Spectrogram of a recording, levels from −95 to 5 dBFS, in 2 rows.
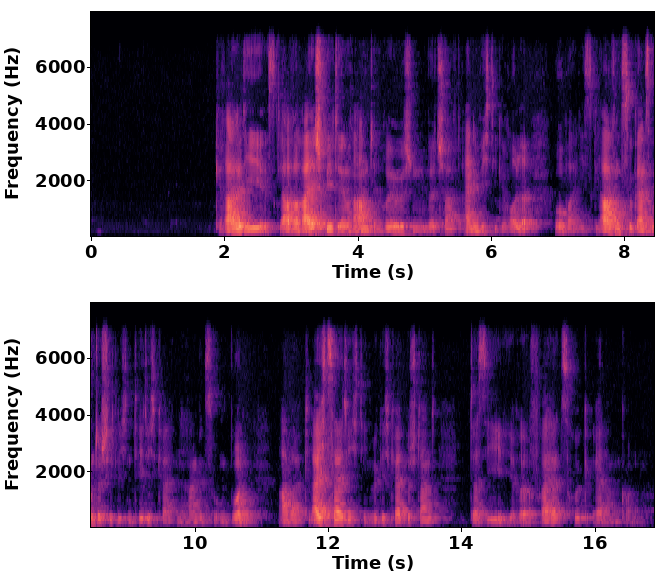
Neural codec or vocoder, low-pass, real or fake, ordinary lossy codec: none; 7.2 kHz; real; none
